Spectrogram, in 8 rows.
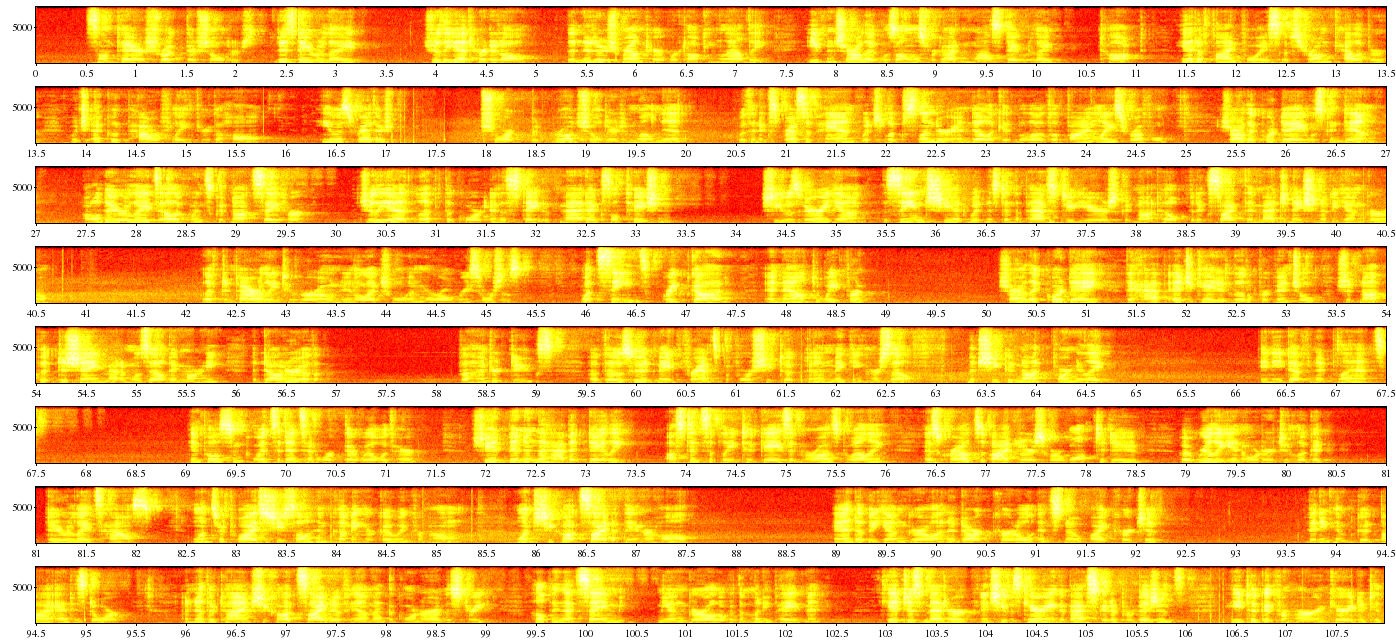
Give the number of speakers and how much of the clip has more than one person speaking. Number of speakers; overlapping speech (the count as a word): one, no overlap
